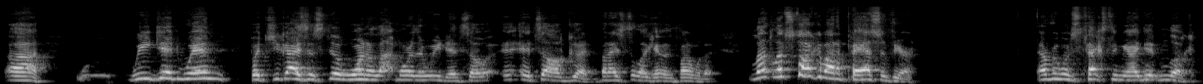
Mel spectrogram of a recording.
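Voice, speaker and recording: A man with a very high voice hosts a casual motivational livestream. He rambles from point to point in an animated way and laughs often, speaking to his viewers as if they were friends on a live call. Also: moderate pace, vocal fry. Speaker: livestream host.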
